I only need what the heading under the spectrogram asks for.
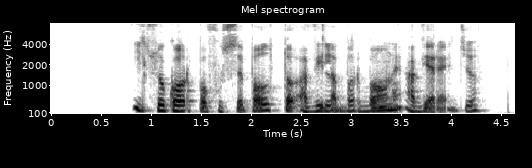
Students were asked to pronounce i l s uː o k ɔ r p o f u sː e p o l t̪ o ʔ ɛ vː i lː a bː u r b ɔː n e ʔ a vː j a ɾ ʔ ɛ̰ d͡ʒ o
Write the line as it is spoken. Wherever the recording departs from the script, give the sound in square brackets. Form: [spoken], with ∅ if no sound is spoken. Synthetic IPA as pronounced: i l s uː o k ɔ r p o f u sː e p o l t̪ o ʔ [a] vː i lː a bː [o] r b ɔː n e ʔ a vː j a ɾ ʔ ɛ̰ [d͡ʒː] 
